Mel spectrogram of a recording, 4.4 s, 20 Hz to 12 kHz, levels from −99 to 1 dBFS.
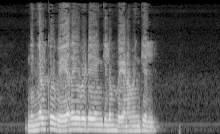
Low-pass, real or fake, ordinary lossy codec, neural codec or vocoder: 10.8 kHz; real; AAC, 48 kbps; none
